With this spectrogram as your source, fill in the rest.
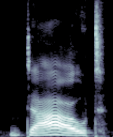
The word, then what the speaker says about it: doubt: doubt로 읽을 것 같죠? 그런데 여기서 B가 묵음이에요. 들리지 않아요. 그래서 doubt, doubt 이렇게 읽습니다.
